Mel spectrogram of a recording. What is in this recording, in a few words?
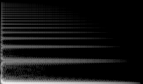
808 Bass Banshee F3; Slate 808 Deep Dive; SD Signature 808s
